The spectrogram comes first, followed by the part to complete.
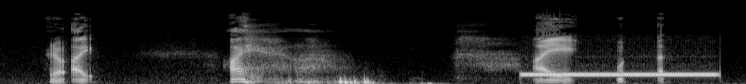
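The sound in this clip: Telephone dial tone: a steady, single-pitched hum holds for about two seconds, starting right after a few spoken words from a caller.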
